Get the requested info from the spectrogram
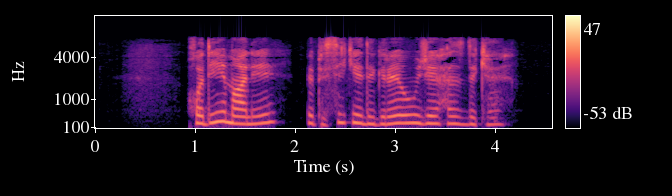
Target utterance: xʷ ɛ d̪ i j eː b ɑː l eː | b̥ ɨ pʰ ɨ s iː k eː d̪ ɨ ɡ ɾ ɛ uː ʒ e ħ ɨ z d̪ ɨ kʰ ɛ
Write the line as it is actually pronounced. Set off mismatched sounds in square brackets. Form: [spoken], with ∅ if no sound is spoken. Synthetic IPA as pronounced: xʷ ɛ d̪ i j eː [m] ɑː l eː | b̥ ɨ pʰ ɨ s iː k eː d̪ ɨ ɡ ɾ ɛ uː ʒ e ħ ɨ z d̪ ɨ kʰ ɛ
